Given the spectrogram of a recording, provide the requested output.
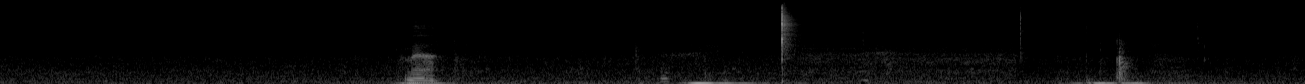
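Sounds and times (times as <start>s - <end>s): dull low thumps: 6.8s - 7.8s, 10.8s - 11.6s
sharp click: 7.8s - 8.7s
faint hiss: 7.8s - 10.2s.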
